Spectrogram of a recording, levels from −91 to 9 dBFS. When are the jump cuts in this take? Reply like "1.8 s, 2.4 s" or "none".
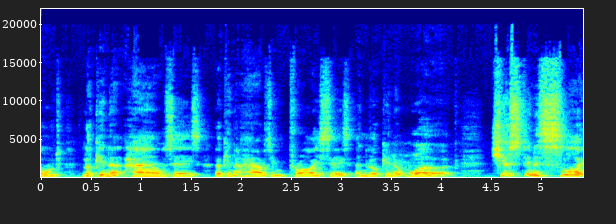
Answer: none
